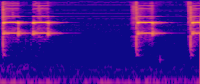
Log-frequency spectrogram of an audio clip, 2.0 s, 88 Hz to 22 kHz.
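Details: Short high-pitched electronic beeps, two quick then two more, as settings (timer, ion mode) are changed on an LW-007A 1 MHz/3 MHz ultrasound therapy machine.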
